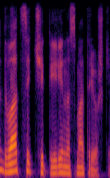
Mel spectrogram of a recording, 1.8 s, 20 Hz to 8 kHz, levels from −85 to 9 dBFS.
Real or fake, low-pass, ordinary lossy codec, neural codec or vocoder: real; 7.2 kHz; Opus, 16 kbps; none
